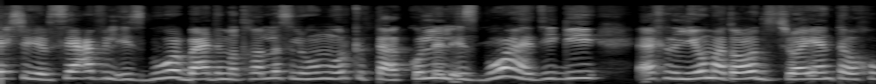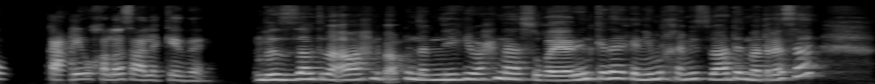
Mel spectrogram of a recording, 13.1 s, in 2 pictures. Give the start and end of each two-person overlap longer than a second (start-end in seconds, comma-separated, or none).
none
